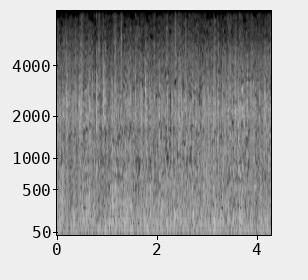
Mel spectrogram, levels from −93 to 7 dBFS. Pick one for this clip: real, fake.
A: fake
